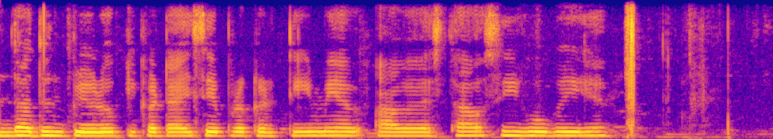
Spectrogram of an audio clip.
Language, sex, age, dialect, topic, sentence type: Hindi, female, 25-30, Kanauji Braj Bhasha, agriculture, statement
